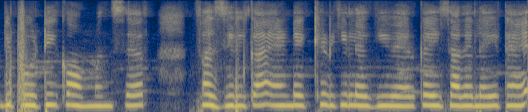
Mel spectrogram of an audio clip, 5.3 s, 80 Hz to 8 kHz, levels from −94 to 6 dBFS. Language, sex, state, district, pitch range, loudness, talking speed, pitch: Hindi, female, Punjab, Fazilka, 255-270 Hz, -17 LUFS, 145 wpm, 260 Hz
